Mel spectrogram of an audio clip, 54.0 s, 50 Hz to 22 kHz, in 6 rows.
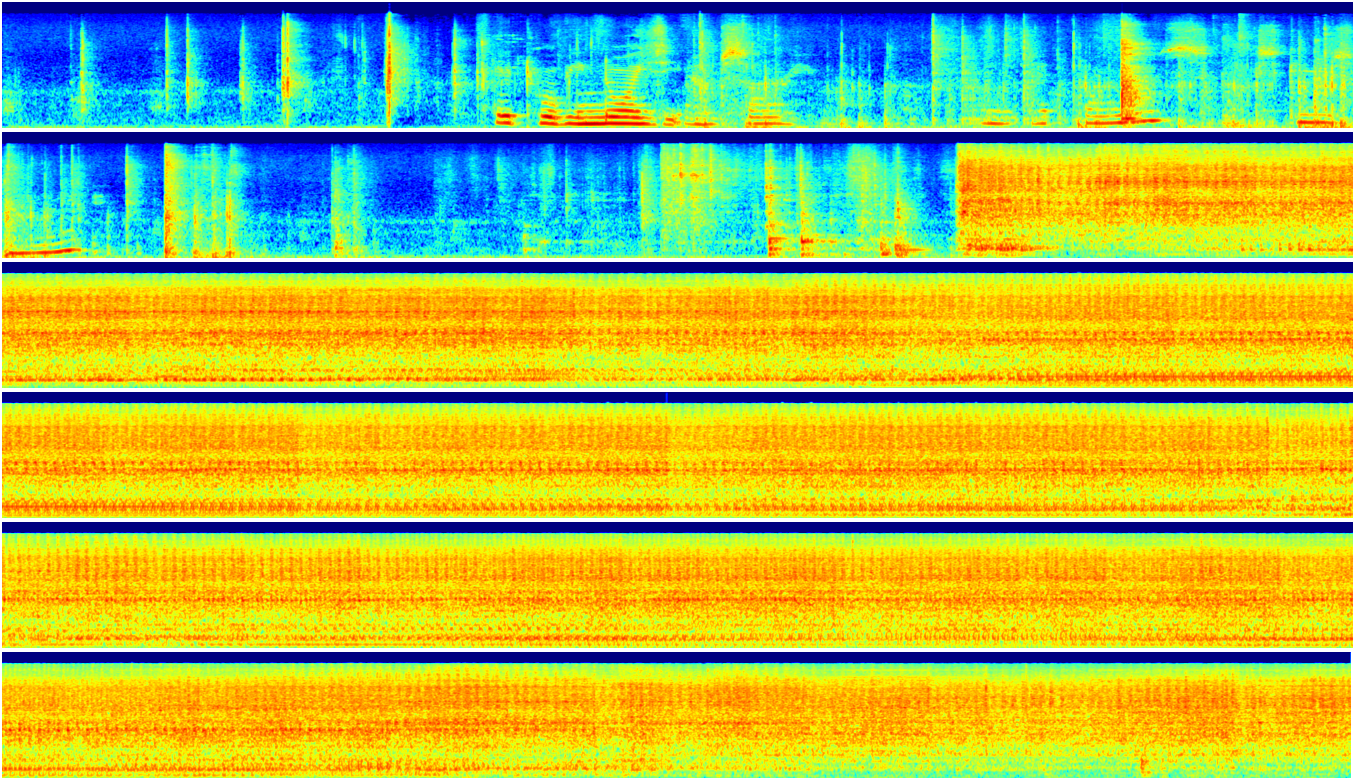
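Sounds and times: stick blender motor whine: 0:15.4 - 0:54.0.

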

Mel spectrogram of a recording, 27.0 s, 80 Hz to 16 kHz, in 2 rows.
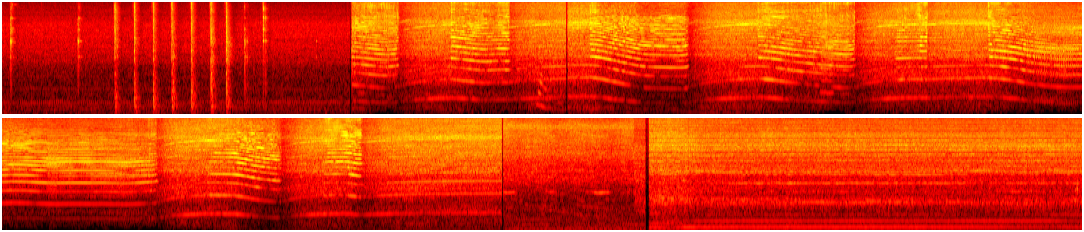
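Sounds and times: woodworking machine motor whine: 0:04.4 - 0:12.3, 0:17.1 - 0:27.0.

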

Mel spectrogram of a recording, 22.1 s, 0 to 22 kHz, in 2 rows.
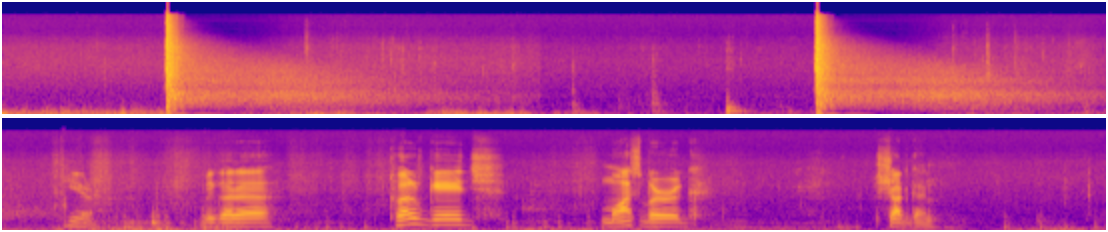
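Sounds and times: rifle shots with echo: 0:01.6 - 0:04.8, 0:08.1 - 0:11.4.

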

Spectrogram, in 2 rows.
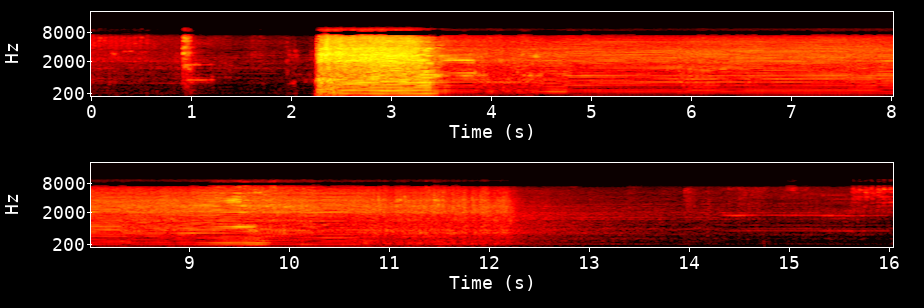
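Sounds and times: block-making machine buzzing: 0:02.3 - 0:12.3
machine humming: 0:02.3 - 0:13.5.

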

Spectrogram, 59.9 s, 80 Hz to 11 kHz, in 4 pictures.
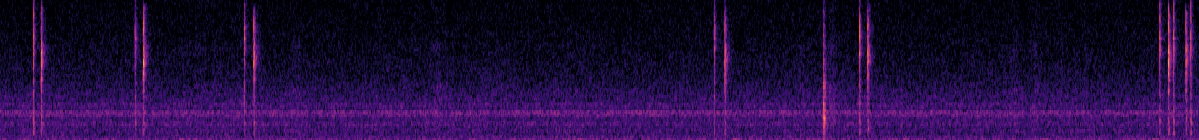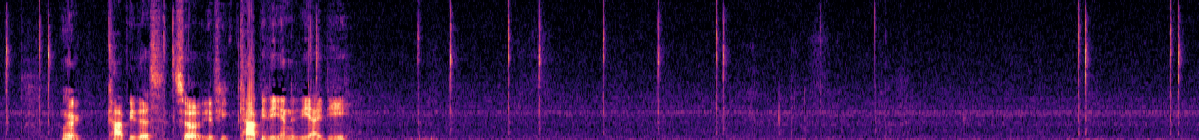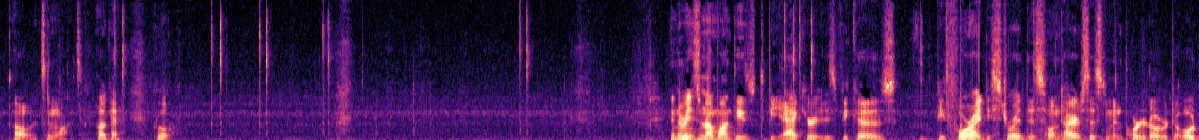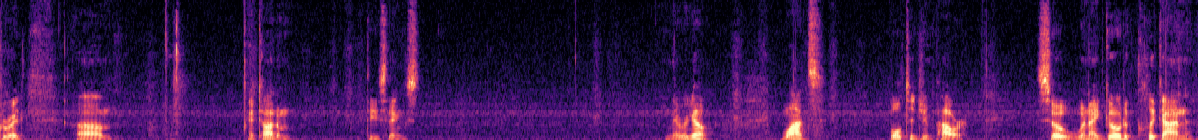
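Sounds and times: computer mouse clicks: 0:00.4 - 0:00.6, 0:01.7 - 0:01.9, 0:03.0 - 0:03.3, 0:08.9 - 0:09.2, 0:10.3 - 0:11.0, 0:14.5 - 0:15.7, 0:17.0 - 0:17.2, 0:23.9 - 0:25.2, 0:28.4 - 0:28.7, 0:29.6 - 0:29.8, 0:32.6 - 0:33.4, 0:34.0 - 0:35.4, 0:36.4 - 0:37.2, 0:39.8 - 0:40.2, 0:47.0 - 0:47.4.

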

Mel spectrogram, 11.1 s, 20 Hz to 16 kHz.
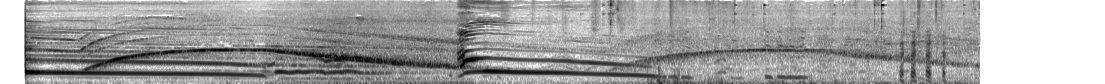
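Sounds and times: people howling: 0:00.3 - 0:08.1.

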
